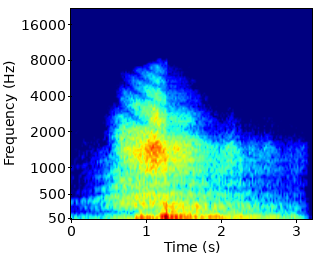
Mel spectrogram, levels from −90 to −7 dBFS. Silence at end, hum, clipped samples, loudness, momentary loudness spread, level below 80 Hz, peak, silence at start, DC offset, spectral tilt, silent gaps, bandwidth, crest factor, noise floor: 0.45 s; none; under 0.1%; -23 LUFS; 24 LU; -28 dBFS; -4 dBFS; 0.5 s; under 0.1%; -7 dB/octave; none; 7.2 kHz; 22 dB; -54 dBFS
